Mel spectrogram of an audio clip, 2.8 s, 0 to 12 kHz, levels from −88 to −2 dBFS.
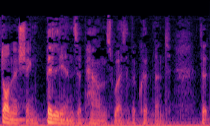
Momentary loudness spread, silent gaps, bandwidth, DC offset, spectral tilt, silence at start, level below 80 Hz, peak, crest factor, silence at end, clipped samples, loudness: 17 LU; none; 8 kHz; 1%; -6 dB/octave; 0 s; -44 dBFS; -8 dBFS; 20 dB; 0 s; under 0.1%; -29 LUFS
